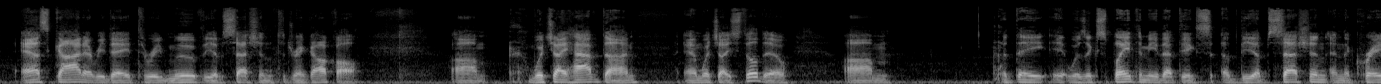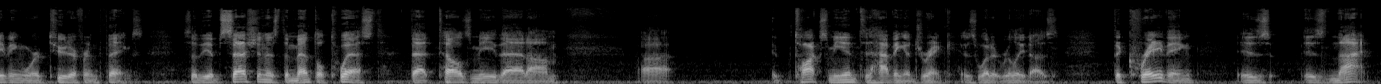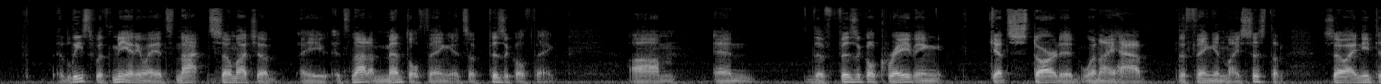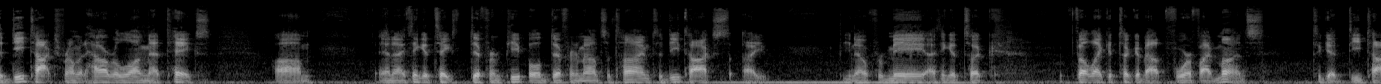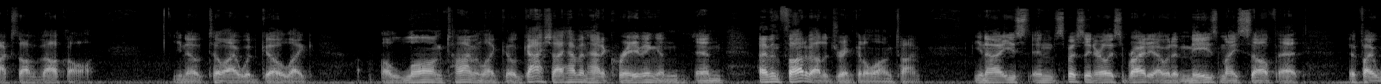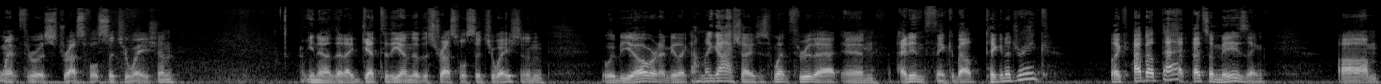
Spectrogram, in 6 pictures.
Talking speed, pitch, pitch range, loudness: 185 wpm, 95 Hz, 85-105 Hz, -28 LUFS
